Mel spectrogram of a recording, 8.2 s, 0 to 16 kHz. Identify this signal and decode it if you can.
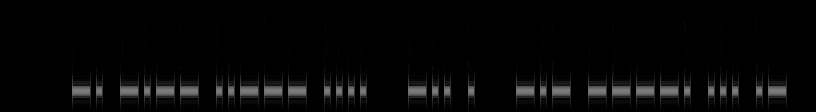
Morse code, heard as a keyed tone, about 20 wpm, 700 Hz. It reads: NY2H DE K9SA
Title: USA Callsign DE Callsign - 4 Characters - 20wpm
